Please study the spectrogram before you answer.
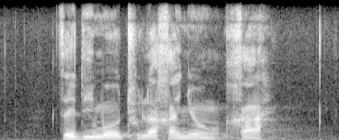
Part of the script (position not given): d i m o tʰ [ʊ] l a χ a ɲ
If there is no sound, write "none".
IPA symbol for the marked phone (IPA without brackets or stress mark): u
